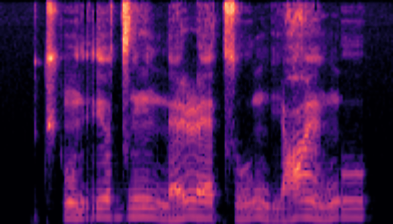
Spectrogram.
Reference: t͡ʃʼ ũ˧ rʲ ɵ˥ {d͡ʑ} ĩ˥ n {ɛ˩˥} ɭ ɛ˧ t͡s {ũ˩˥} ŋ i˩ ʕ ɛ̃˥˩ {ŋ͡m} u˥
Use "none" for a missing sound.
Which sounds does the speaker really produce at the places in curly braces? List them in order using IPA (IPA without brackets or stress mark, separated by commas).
d͡z, ɛ˩˥, u˩˥, ŋ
